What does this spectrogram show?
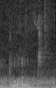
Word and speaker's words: Blount: Even though it looks like it's supposed to be pronounced Blount, it's actually Blount.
